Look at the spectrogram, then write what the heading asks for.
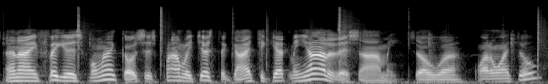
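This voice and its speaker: An actor playing a shifty, wisecracking New York crook who talks in streetwise slang, in 1940s radio style. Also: male voice, a little high, big pitch swings, a little fast, sharp tone, a little hiss or hum, heavily acted. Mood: smug storytelling. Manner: streetwise slangy talk with bad grammar. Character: shifty, wisecracking American crook posing as a gentleman. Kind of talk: 1940s radio acting, first-person narration. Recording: old radio recording with music behind.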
